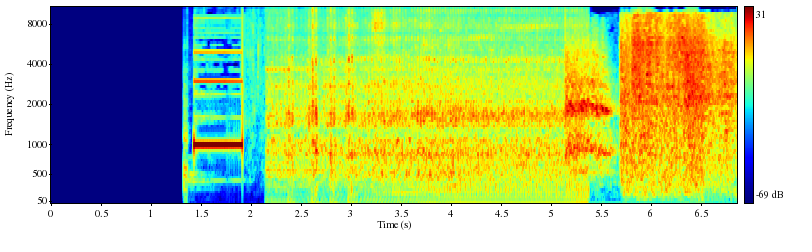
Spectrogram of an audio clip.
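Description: A short, very loud beep about a second and a half in, then a truck engine sound running steadily for about three seconds. It cuts off and a loud rushing hiss follows near the end.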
